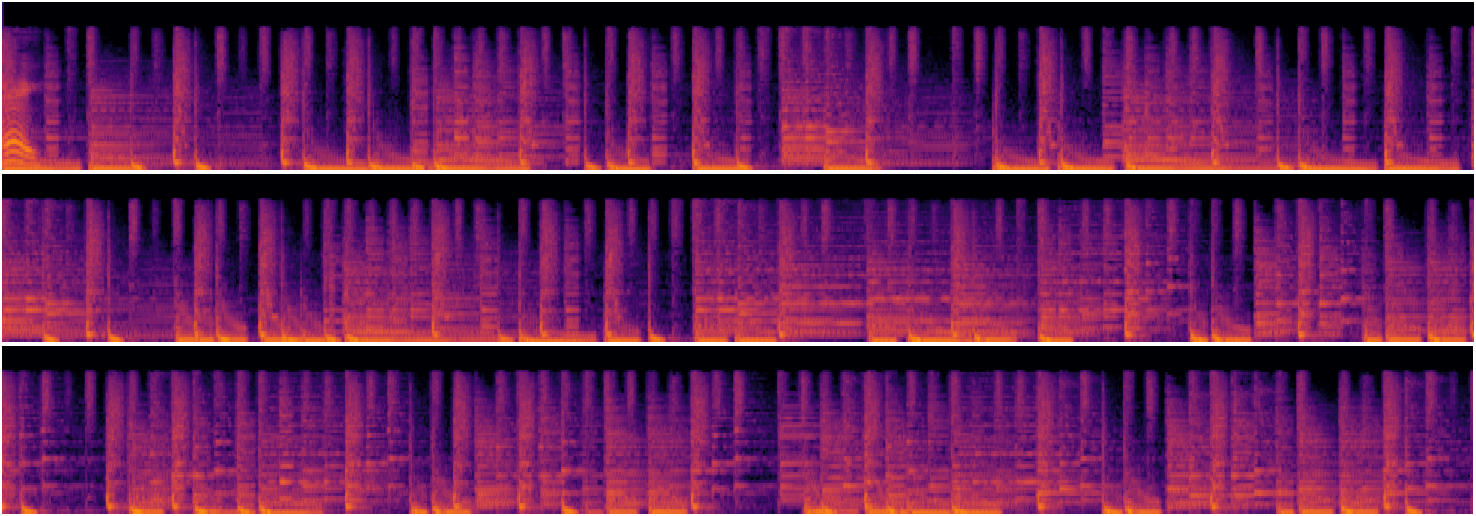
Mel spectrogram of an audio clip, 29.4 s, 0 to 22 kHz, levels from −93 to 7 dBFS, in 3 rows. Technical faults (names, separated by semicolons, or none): none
